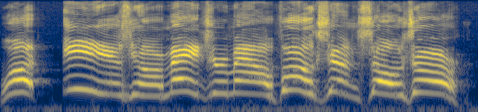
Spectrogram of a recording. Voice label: oi nutter, Drill Sergeant; speech

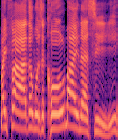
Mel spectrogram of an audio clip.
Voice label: excellent, Welsh; speech

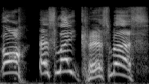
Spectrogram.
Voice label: drop, Scotsman; speech

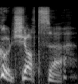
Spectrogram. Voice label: "excellent", speech; Biggles

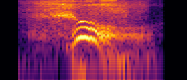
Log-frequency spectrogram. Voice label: relief, Russki

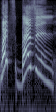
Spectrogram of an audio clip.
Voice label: "drop", speech

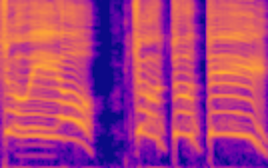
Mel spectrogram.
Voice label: kamikaze, speech Italian

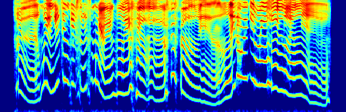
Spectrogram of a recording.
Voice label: angry, speech

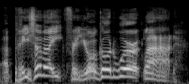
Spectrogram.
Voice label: amazing, Pirate

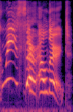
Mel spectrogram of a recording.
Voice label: "incoming", speech

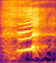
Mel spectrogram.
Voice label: jump, Southern Belle; speech

